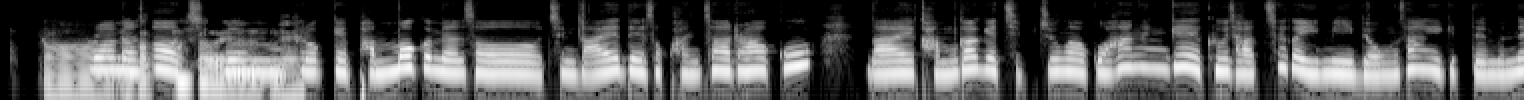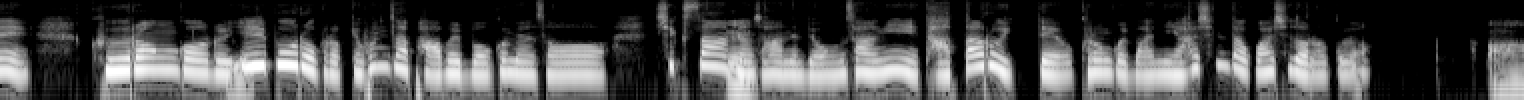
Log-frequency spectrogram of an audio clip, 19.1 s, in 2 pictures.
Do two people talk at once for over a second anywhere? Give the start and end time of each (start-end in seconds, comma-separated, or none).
0.5-1.9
